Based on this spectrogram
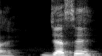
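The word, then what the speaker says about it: hedge: यह पढ़ा जाएगा एज एज माने किनारा एच ई डी जी ई यह है नहीं पढ़ा जाएगा। हैज हैज माने झाड़ी।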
